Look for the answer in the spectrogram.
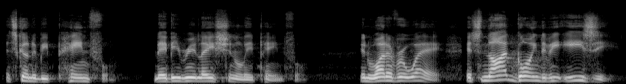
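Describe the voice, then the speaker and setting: A man preaching to his congregation as their pastor, speaking earnestly and directly with halting restarts. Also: a little high. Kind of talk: sermon.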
